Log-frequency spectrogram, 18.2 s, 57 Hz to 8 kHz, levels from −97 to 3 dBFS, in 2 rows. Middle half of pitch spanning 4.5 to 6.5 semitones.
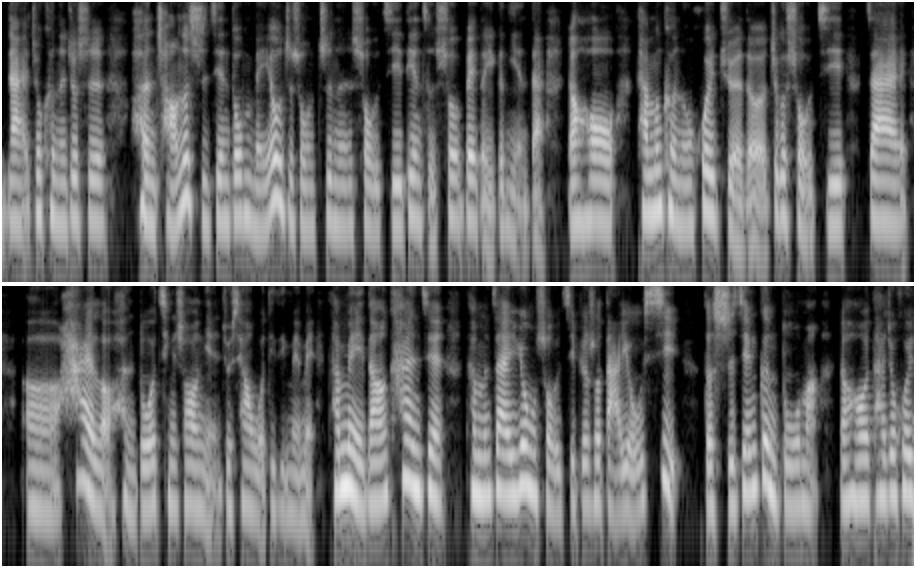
No: average, 3.2 semitones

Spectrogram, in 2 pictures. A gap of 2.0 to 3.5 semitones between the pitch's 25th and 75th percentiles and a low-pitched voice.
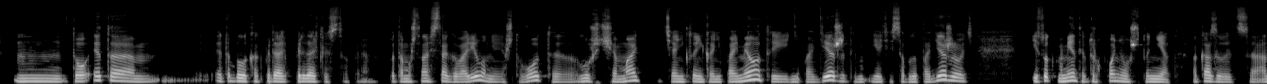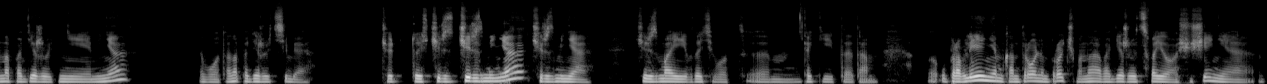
Yes: average, 2.9 semitones; low, 130 Hz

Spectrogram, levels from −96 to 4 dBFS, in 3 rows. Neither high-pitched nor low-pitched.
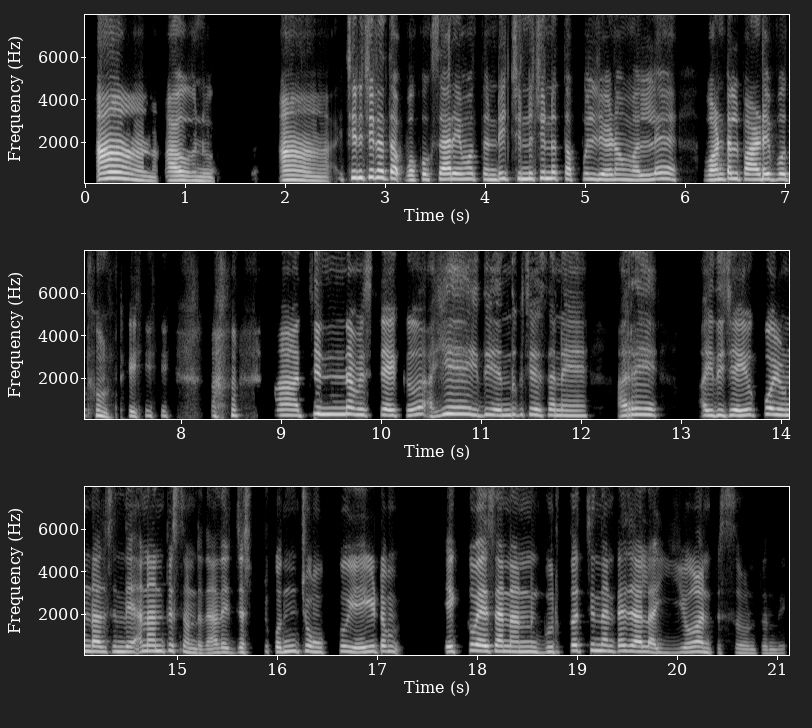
No: high, 245 Hz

